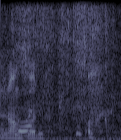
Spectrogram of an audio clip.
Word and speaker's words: หนองโสน: หนองโน ตะโก ตำบล หนองโสน หนองโสน อ่าน ว่า สน กู อ่าน หนอง สน เมื่อย เด เมื่อย นำ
